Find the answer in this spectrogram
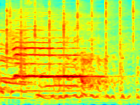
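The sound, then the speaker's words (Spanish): Applause in steady rhythmic claps, roughly four per second, moderately loud, with a sustained voice or tonal sound running underneath. “Con aplausos.”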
